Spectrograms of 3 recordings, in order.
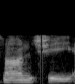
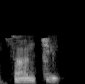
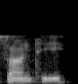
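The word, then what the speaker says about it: sanqi: And it's called, the pinyin for it is Sanchi, S-A-N, either T-I or Q-I. It's spelled both ways in pinyin. – Okay. – Sanchi or Santi.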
